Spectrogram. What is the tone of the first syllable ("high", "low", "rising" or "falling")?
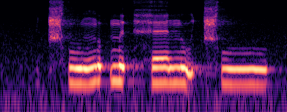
low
